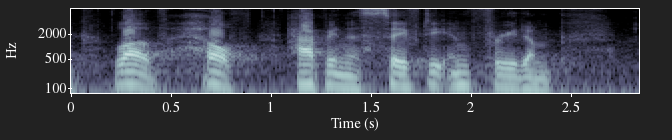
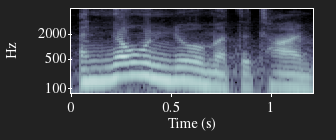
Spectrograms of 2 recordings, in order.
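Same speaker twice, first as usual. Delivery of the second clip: usual speaking voice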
